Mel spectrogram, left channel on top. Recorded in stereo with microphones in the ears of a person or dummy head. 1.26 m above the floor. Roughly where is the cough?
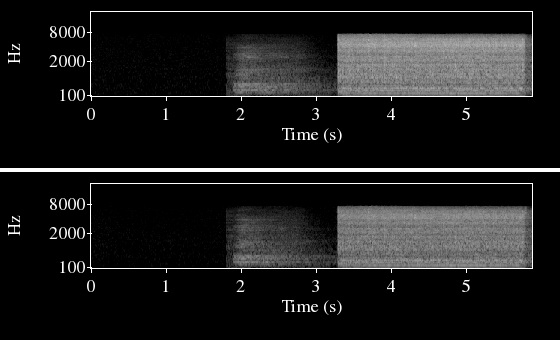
Centre.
